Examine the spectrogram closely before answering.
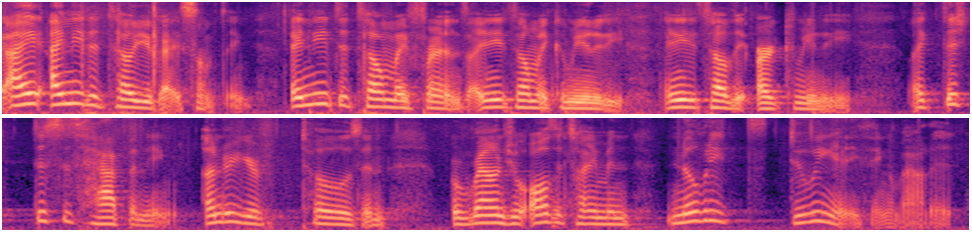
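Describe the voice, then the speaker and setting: A woman artist talking about her work in an interview, animated and emphatic, repeating words for effect. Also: fairly low pitch, gravelly. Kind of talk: gallery interview.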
